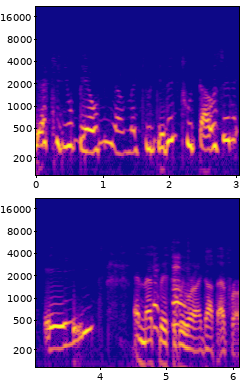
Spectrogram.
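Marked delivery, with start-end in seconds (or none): 0.0-4.0 put-on very high, whiny little-baby crying voice. Acting out what another person said in the exchange; mock crying like a baby. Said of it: "come over crying like a little baby".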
